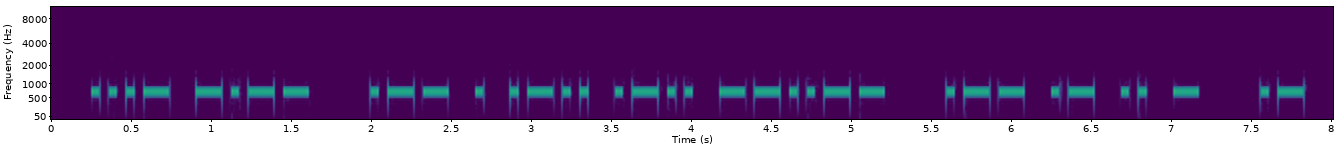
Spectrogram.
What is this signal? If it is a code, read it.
Morse code, heard as a keyed tone, about 22 wpm, 700 Hz. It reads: VY WELL, WAIT A
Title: Sentences from Top 500 Words and Abbreviations 22wpm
